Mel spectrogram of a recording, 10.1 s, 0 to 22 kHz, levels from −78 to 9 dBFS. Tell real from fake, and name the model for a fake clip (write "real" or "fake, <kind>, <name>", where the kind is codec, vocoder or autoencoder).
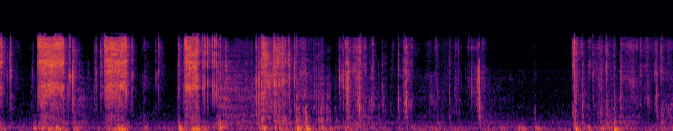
fake, vocoder, Vocos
